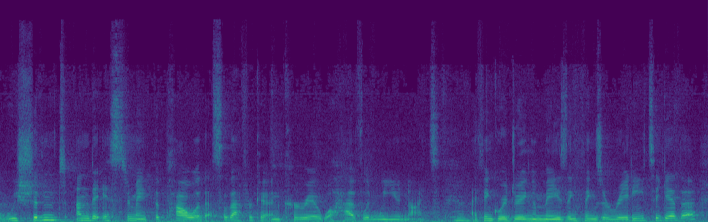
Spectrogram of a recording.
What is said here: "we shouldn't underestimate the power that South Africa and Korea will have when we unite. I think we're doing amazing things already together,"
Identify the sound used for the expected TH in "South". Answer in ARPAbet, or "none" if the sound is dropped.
TH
